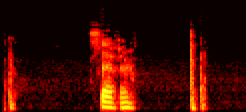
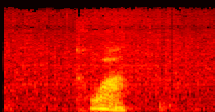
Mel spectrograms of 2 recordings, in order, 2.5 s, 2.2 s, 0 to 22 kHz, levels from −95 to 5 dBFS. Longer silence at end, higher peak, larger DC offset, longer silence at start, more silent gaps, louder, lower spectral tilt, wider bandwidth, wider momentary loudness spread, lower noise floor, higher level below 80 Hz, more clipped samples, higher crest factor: first, 0.4 s vs 0 s; first, -4 dBFS vs -10 dBFS; neither; about the same, 0.1 s vs 0.05 s; neither; first, -24 LUFS vs -28 LUFS; about the same, -6 dB/octave vs -5 dB/octave; second, 7.8 kHz vs 16.5 kHz; first, 22 LU vs 19 LU; first, -77 dBFS vs -46 dBFS; second, -70 dBFS vs -56 dBFS; neither; about the same, 22 dB vs 22 dB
